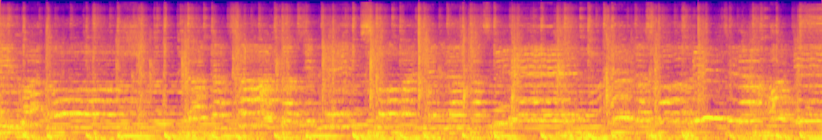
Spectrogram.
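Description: A group of girls and women singing together into microphones over accompanying music with a steady beat.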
